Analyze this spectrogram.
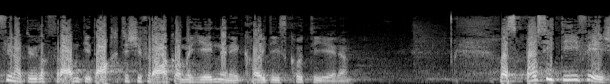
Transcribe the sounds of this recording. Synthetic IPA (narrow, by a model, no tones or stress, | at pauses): sinɑt̪yːɾləχfɔɾɑləmd̥̪id̥ɑkt̪ɪʃifɾɑːɡ̥əʋɔməhiːɪnːənɪtχœʏdiskʰutiəɾə | vɑspɔsitiːfɪʃ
